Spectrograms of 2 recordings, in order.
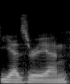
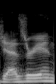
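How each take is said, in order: First: The name begins with a Y sound. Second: The name begins with a J sound. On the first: The speaker calls it right. "I think it's pronounced Yezrian" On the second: The speaker calls it wrong. "I think originally I tried to pronounce it Jezrian"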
